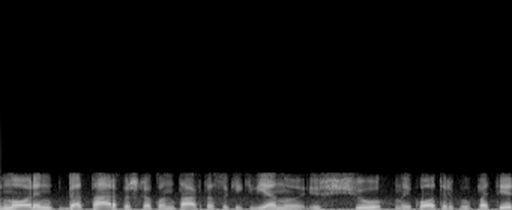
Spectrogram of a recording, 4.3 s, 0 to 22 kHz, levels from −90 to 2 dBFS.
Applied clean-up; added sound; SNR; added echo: none; none; none; none.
